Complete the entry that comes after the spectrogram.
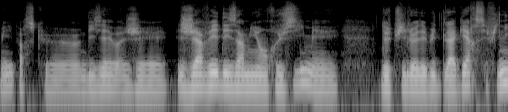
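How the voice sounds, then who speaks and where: Medium-pitched male speech at a fairly slow pace, fairly even in intonation, on a very clean recording with a silent background. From Ukraine. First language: Russian (speaking French). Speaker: war witness, former school worker. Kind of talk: testimony interview. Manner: hesitant, many fillers and repetitions.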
